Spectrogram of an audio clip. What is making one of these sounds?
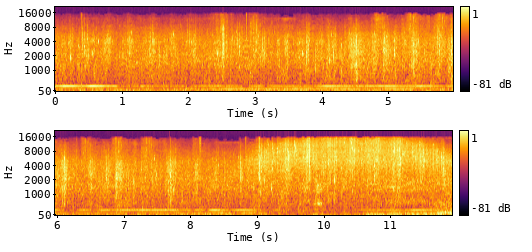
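Footsteps rustle through tall grass and crops.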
